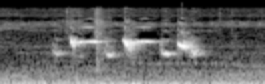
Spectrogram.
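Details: Brief snatch of a caged Oriental magpie-robin in a breeding-aviary duel, used as a provoking lure: three short whistled phrases, each a sweet note dropping to a lower one, over faint background hum.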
